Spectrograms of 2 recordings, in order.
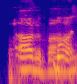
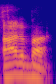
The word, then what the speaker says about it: Audubon: Audubon, yes, you did. Yes. Audubon.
